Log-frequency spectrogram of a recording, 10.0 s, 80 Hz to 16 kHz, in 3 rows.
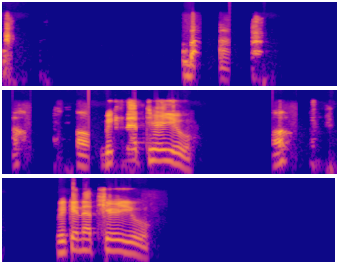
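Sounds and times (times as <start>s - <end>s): garbled voice breaking up: 3.5s - 5.0s, 6.0s - 6.7s.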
